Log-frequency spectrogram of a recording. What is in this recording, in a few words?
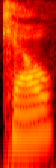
"kiau5", taiwanese syllables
